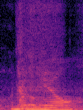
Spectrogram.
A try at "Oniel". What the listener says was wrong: Ehnya enggak dibaca, guys. Dia hening, silent.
